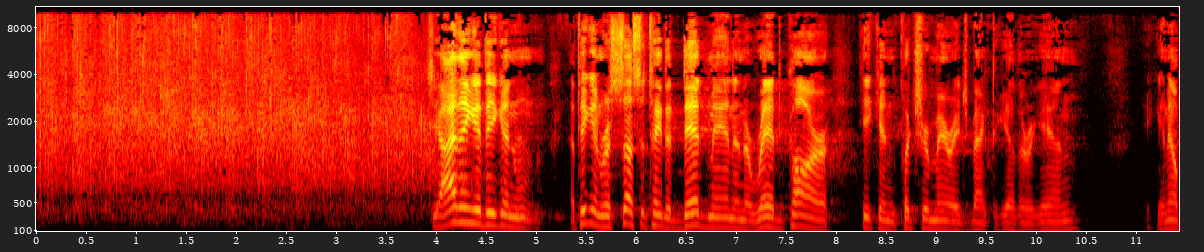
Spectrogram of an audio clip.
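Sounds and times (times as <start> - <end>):
audience applause: 0.0 - 4.5
speech: 4.0 - 10.5, 11.2 - 11.4.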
